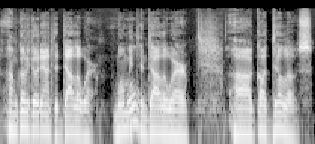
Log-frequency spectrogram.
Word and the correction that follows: Gaudiello's: Gaudiello's. I probably pronounce it wrong every other time, but G-A-U-D-I-E-L-L-O, apostrophe S, Gaudiello's, Trolley Square,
